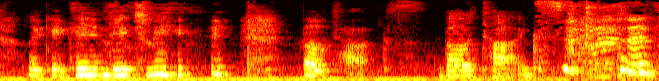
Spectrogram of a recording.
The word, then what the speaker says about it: Botox: Buttocks. Buttocks? Buttocks. We'll put that on the list next time. Words for you to pronounce. Okay, can you teach me? Botox.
